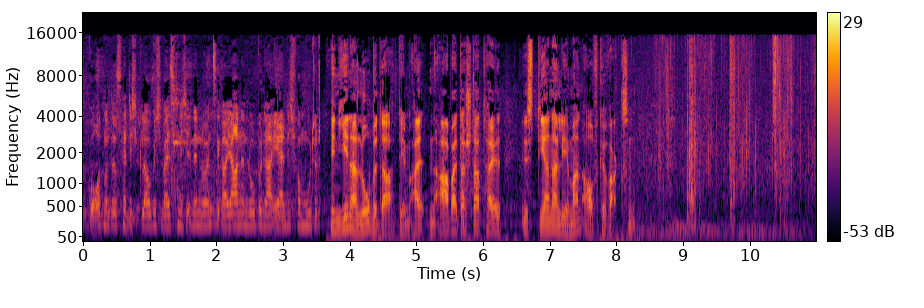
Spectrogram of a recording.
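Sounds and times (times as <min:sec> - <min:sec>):
speech: 0:00.2 - 0:08.4
footsteps of someone walking from a café over to the Landtag: 0:08.2 - 0:10.9.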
